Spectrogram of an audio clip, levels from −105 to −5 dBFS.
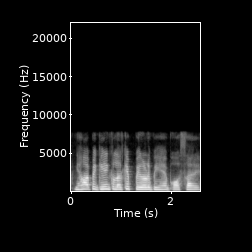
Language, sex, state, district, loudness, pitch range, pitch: Hindi, female, Bihar, Gopalganj, -16 LUFS, 250-290 Hz, 275 Hz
